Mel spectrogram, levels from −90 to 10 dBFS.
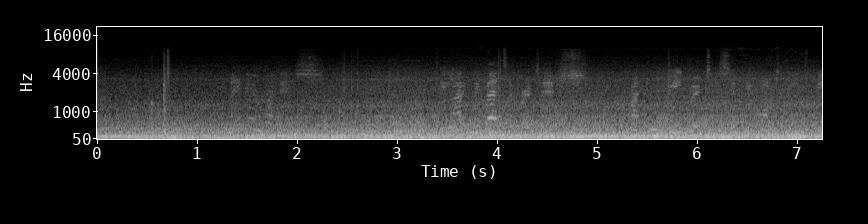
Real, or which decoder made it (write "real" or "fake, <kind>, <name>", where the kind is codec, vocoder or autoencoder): real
